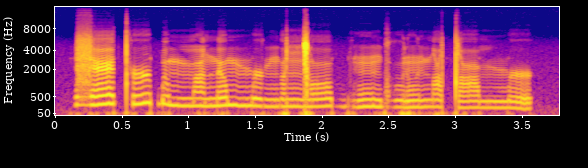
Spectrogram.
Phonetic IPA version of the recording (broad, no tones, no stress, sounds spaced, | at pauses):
z æ t̪ʰ ə˞ ɓ ə mː ɑ̃ n ʌ mː ə˞ ŋ ʌ ŋ͡ǀ ɔ bʱ ũ ɡʱ u ɾ ũ n ʌ tˤ ɑ mː ə˞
